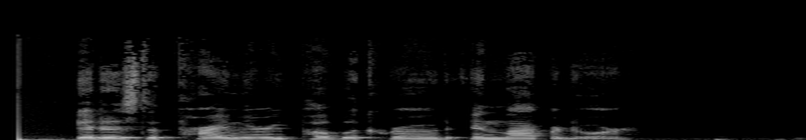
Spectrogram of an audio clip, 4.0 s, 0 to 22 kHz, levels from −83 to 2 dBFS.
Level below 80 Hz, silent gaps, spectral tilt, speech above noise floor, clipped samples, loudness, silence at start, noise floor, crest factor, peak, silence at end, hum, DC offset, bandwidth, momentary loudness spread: -54 dBFS; none; -5.5 dB/octave; 26 dB; under 0.1%; -30 LUFS; 0.1 s; -55 dBFS; 18 dB; -12 dBFS; 0.4 s; none; under 0.1%; 16 kHz; 12 LU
